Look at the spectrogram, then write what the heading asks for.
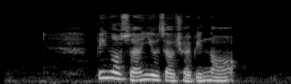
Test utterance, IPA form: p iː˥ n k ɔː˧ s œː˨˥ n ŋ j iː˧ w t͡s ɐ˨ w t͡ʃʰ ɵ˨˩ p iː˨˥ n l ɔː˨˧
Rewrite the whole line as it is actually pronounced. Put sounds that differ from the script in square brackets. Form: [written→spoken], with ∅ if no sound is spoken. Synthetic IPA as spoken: p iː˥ n k ɔː˧ s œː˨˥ [n→∅] ŋ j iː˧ w t͡s ɐ˨ w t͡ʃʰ ɵ˨˩ p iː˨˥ n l ɔː˨˧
